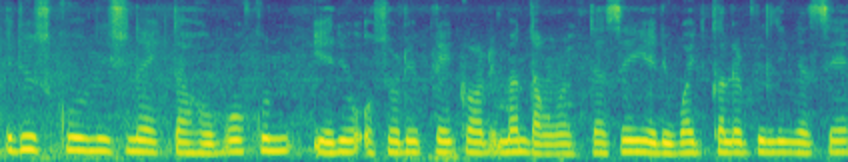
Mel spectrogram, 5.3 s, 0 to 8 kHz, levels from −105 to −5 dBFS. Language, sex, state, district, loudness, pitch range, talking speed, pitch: Nagamese, female, Nagaland, Dimapur, -13 LUFS, 190-210 Hz, 215 wpm, 200 Hz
